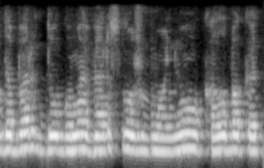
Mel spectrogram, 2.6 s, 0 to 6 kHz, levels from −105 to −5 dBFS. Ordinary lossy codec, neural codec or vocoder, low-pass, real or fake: AAC, 48 kbps; none; 5.4 kHz; real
